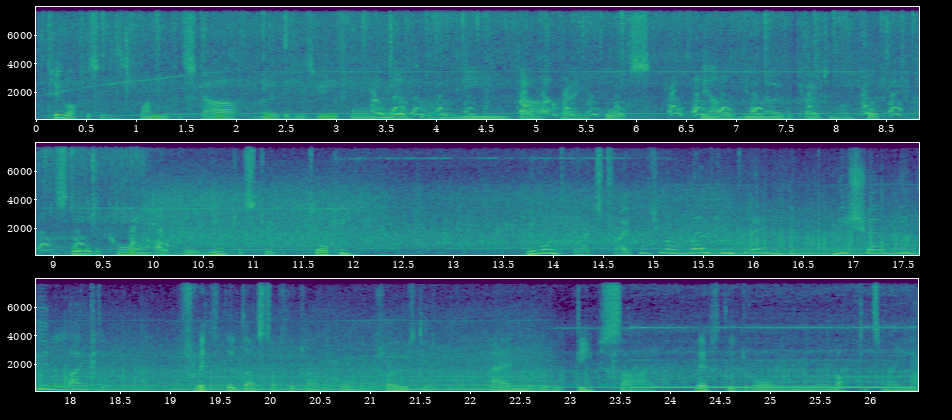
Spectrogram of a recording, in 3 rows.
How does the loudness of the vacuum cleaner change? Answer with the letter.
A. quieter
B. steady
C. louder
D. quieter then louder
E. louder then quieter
C.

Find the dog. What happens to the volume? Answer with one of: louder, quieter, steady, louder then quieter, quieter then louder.
steady.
